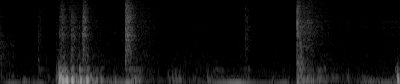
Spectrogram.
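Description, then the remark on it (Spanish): Two cats fight behind the speaker in a few short, harsh bursts of hissing and thrashing, loudest at the start, with quieter rustles between and a final sharp thump. “Yo tenía dos gatos detrás de mí peleando ahorita.”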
